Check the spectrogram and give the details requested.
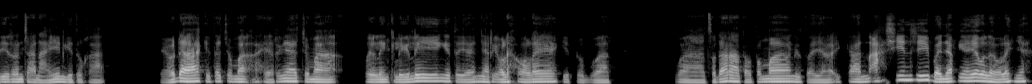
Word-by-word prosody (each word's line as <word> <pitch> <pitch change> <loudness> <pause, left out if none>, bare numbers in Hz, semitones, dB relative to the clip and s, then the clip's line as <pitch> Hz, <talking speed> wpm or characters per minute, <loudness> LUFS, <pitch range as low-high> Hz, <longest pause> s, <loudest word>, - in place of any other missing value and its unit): direncanain 115 -2 0
gitu, 110 0 -5
Kak. 95 -1 -8 0.6
Ya 95 - -15
udah, 135 +2 +6
kita 130 +1 -5
cuma 125 -1 0
akhirnya 120 +5 -2
cuma 120 -2 +2 0.4
keliling-keliling 115 +6 +2
gitu 135 - -5
ya, - - 0
nyari 120 -1 -1
oleh-oleh 120 +2 +1 0.2
gitu 110 -1 -11
buat 100 0 -4 0.6
buat 100 -2 -4
saudara 140 +4 +2
atau 105 -4 -6
teman 130 +2 +3
gitu 115 -3 -7
ya, 100 - -2
ikan 120 +1 -2
asin 205 +7 -1
sih 200 - +4
banyaknya 135 +5 +2
ya - - +5
oleh-olehnya. 135 +1 +2
120 Hz, 165 wpm, -23 LUFS, 110-130 Hz, 0.6 s, udah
